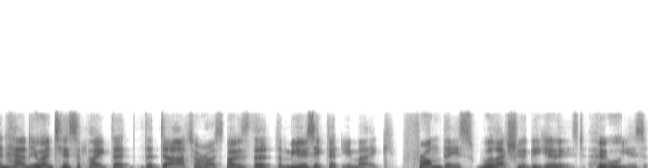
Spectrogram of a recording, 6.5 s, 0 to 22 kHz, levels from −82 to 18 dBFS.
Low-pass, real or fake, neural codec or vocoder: 7.2 kHz; fake; codec, 16 kHz, 0.8 kbps, ZipCodec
